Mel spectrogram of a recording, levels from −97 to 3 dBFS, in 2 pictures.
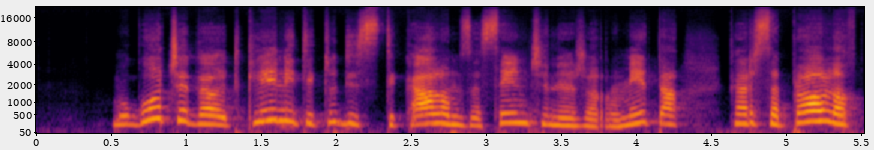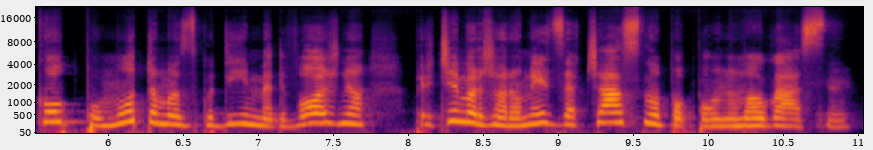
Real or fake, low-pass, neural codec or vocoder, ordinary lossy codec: fake; none; codec, 44.1 kHz, 2.6 kbps, DAC; none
